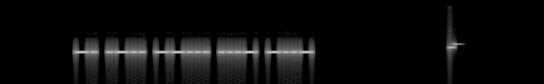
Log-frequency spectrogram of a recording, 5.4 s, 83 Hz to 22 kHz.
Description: Morse code, heard as a keyed tone, about 28 wpm, 700 Hz. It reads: NL7VX
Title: Call Signs - 30wpm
